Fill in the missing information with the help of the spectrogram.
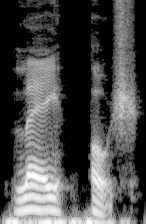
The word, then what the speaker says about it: Leoš: Leoš.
